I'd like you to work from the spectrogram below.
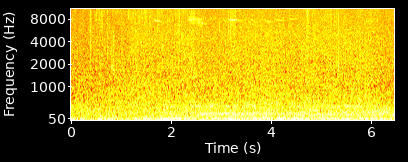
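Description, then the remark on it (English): Millions of orange and black butterflies rise from a grove of trees in the mountains of Mexico and take flight at once, a steady, dense rushing hiss like soft rain that swells slightly partway through and holds without any voices. “To really hear the sound of millions flying, we'll wait for what we call a waterfall.”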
